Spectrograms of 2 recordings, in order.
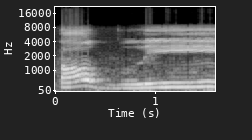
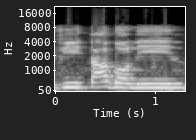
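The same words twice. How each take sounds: First: তাদলিল said slowly with no bounce on দ; correct demo. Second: ফি তাদলিল with a bounced দ; wrong qalqala demo. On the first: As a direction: keep দ in তাদলিল plain and stretch লি. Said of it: "দত কলকলা হরফ না". (কলকলা ছাড়া তাদলিল) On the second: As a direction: mimic the mistaken echo on দ in তাদলিল. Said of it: "আবার আমরা অনেকেই এইভাবে পড়ি". (ভুলভাবে কলকলা দিয়ে তাদলিল) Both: Shown as a demonstration.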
